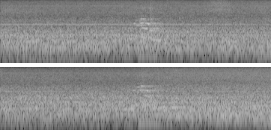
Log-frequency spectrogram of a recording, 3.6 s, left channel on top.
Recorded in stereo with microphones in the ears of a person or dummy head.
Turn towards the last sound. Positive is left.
turn(degrees=-20)  # may be behind; listen again after turning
